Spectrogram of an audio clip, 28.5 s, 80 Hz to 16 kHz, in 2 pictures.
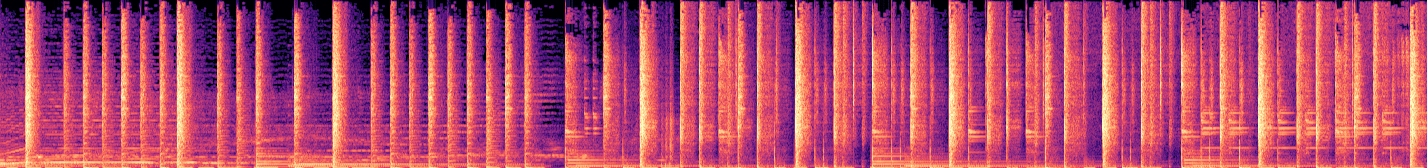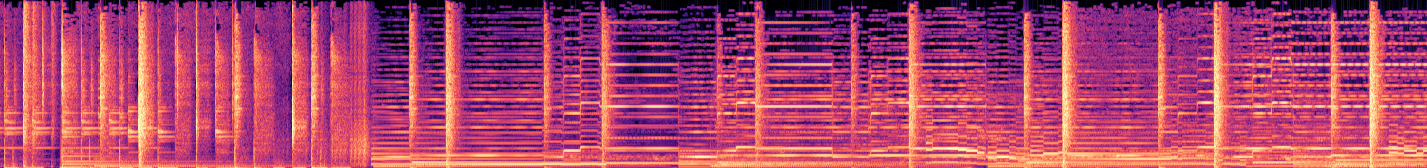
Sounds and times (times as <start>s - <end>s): Music: 0.0s - 28.5s.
